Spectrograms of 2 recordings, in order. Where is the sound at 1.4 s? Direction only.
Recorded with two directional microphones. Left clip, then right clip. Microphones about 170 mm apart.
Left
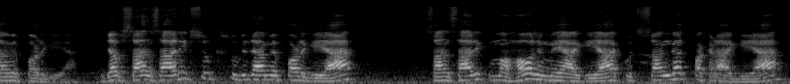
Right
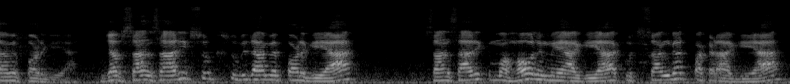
15° left (ahead or behind).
